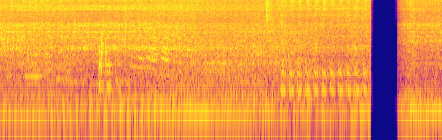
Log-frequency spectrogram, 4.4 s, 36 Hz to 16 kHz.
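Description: A 200cc engine converted into a Euro150 motorcycle idles steadily and close by with a low, even pulsing throb, while people talk loudly over it.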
